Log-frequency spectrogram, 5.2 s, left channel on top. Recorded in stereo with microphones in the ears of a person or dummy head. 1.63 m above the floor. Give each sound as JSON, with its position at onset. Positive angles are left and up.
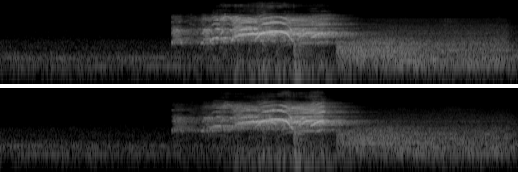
{"t": 1.7, "sound": "a scream", "side_deg": 55, "distance_m": 1.7}
{"t": 3.4, "sound": "a gunshot", "side_deg": 70, "distance_m": 1.2}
